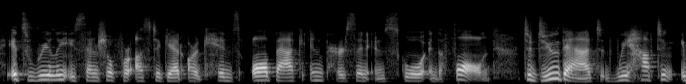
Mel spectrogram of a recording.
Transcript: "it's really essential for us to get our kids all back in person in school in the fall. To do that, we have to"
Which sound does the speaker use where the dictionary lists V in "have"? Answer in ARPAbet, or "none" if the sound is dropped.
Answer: F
